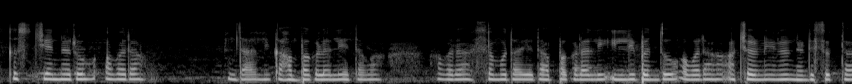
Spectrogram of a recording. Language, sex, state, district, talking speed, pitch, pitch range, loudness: Kannada, female, Karnataka, Bellary, 100 wpm, 230 Hz, 225-235 Hz, -25 LUFS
